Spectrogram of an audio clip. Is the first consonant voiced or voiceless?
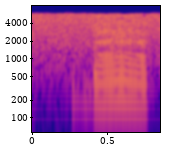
voiced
